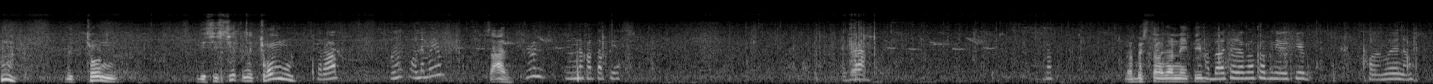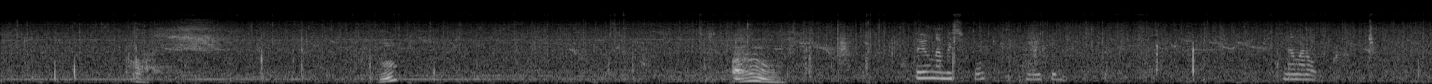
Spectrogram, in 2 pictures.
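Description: A young woman talks casually up close.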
